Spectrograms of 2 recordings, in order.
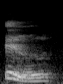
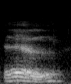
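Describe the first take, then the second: First: The vowel is a short, closed 'ih' sound. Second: The vowel is an open, gentle 'eh' sound. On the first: It is a personal affirmation that God alone exists. "the resonance is in the throat chakra" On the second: It is a humble way of attuning to the heart. "it comes from the heart, it does not come from the throat"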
